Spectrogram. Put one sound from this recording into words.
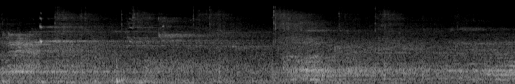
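Many distant voices and sounds echo around a large hall.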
